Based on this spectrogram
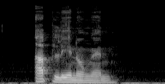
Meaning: plural of Ablehnung
- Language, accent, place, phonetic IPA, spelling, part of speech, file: German, Germany, Berlin, [ˈapˌleːnʊŋən], Ablehnungen, noun, De-Ablehnungen.ogg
